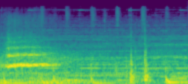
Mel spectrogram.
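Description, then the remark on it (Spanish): A car's tires squeal sharply for a moment, then a rumbling engine pulls away with a few thumps and clatters, fairly loud, with no one speaking. “Siga ese auto.”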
